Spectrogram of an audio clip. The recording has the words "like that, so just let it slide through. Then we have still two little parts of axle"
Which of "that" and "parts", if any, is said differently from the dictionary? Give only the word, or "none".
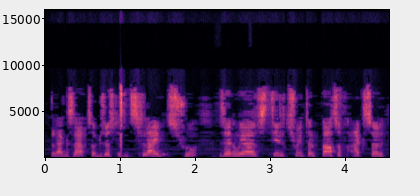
none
